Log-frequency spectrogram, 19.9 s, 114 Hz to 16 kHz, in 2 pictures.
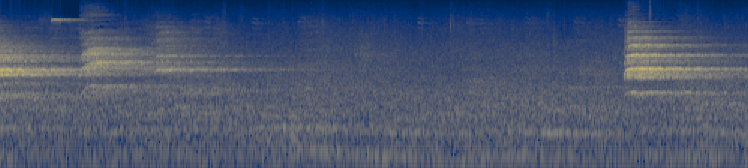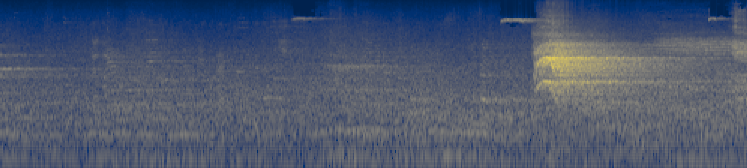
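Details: Belugas, the whole group taking part in a training session at Port of Nagoya Public Aquarium, Japan, on 2 April 2023: bright harmonic squeals near the start, at about eight seconds and again at seventeen seconds, with thin high whistle tones between them.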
